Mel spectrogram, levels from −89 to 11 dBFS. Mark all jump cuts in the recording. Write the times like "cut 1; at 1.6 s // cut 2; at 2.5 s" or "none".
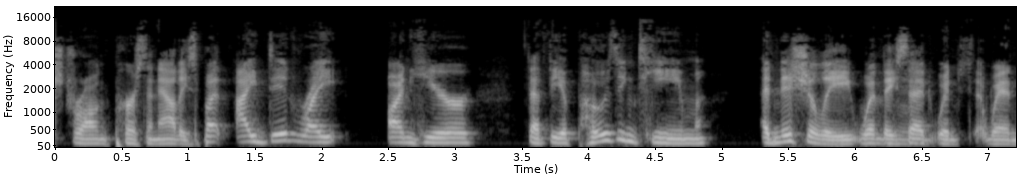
none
